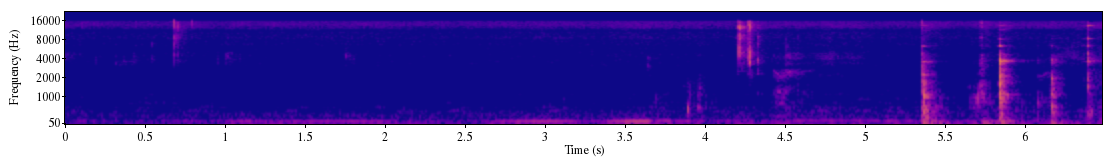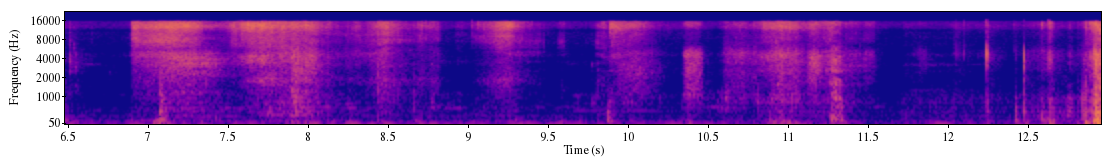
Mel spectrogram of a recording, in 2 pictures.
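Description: Faint close handling noise from hands working small hobby items: scattered light clicks, becoming a denser crackling rustle from about seven seconds in.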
